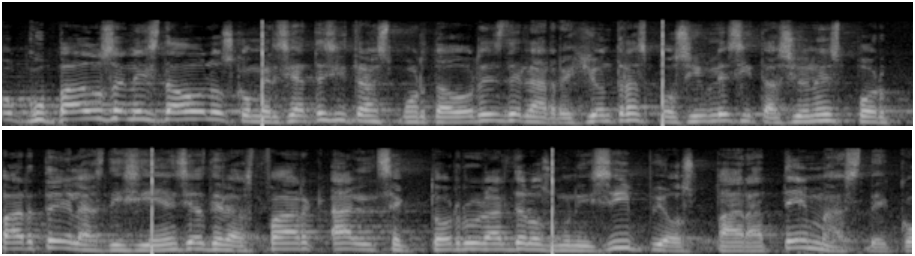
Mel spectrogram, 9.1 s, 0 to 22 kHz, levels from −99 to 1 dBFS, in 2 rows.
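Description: File header played as audio at 1.30, 3.30, 5.30 and 7.30 s: the clip was assembled from separate WAV pieces, each 2.0 s long, and the header bytes at the start of every piece were left in and played as if they were samples. Those few dozen bytes bear no relation to the surrounding sound, so each join produces a sharp, loud click or snap at a steady 2-second spacing, regardless of what the audio is doing at that moment.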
